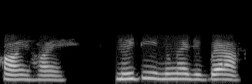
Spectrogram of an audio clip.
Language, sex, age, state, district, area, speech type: Manipuri, female, 18-30, Manipur, Senapati, rural, conversation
